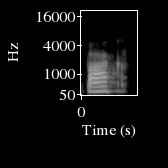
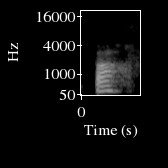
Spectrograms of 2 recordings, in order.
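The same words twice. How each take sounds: First: The name is said with an anglicized pronunciation. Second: The name is said with a German pronunciation. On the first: "some pronounce it Bach" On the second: "as a German, I just can't, I can't say it"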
